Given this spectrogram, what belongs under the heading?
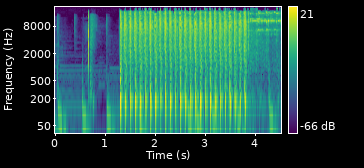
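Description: UMP submachine gun in Escape from Tarkov firing one sustained automatic burst of about twenty-five evenly spaced loud, close shots after a few brief mechanical clicks, ending in a short ringing tail.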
